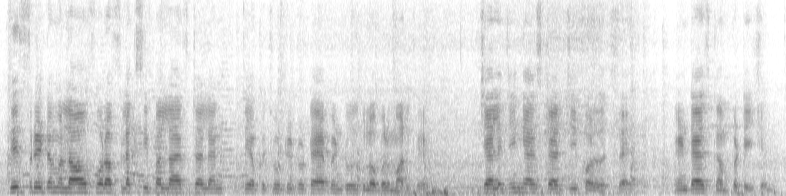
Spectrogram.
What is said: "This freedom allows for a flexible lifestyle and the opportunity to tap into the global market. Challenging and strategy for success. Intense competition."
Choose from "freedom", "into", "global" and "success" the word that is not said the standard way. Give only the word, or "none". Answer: success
